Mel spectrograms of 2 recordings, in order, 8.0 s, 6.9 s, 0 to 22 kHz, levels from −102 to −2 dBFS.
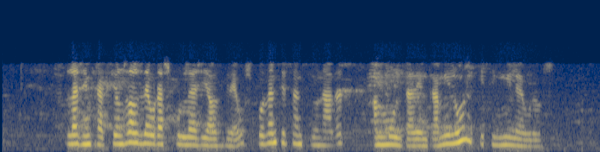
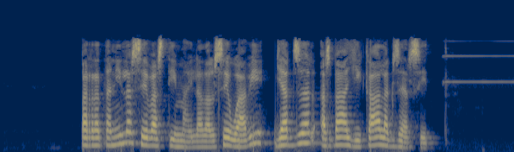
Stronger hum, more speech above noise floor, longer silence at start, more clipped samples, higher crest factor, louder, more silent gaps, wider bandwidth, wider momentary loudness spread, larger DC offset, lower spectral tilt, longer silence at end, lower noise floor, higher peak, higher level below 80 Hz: neither; second, 36 dB vs over 56 dB; second, 0.9 s vs 1.1 s; neither; about the same, 22 dB vs 22 dB; first, -25 LUFS vs -33 LUFS; neither; second, 4.1 kHz vs 8.6 kHz; first, 13 LU vs 8 LU; neither; first, -4 dB/octave vs -2 dB/octave; about the same, 0.8 s vs 0.9 s; second, -60 dBFS vs under -90 dBFS; first, -4 dBFS vs -14 dBFS; first, -64 dBFS vs -76 dBFS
